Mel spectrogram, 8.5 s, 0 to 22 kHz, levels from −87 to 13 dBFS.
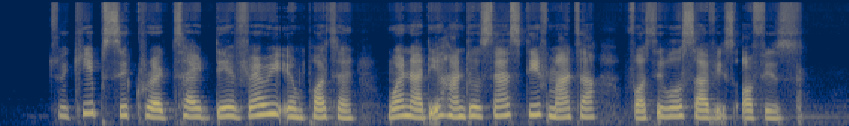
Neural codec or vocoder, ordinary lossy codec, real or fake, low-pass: none; none; real; none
